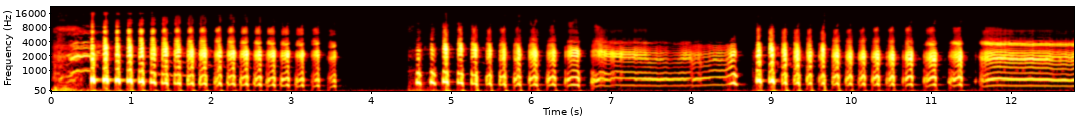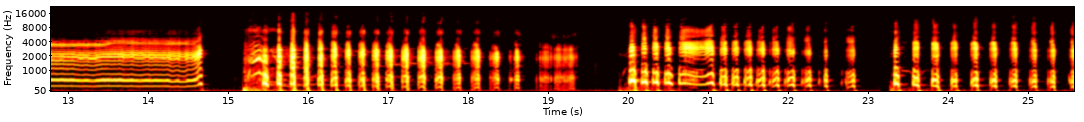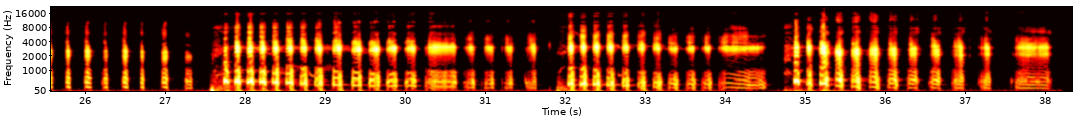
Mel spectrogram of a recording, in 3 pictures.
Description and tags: Evil Witch Laugh
Witch, Laugh, Evil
